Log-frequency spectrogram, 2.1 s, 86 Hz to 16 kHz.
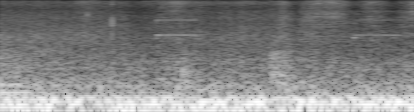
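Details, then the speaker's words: SYKIK SRTP300 motorcycle TPMS for a Road Glide, just switched on: two short high beeps about a second apart over a low rumble, a no-pressure warning because the sensors sit on the table, not on the tires. "you can hear it flashing or see it flashing and hear it beeping it's telling me there's no pressure and no temperature as well but that's because the sensors are just sitting on the table"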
